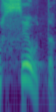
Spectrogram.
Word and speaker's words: Ceuta: Para entender essa história, primeiro precisamos localizar Celta no mapa ou CTA, como alguns espanhóis costumam pronunciar.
